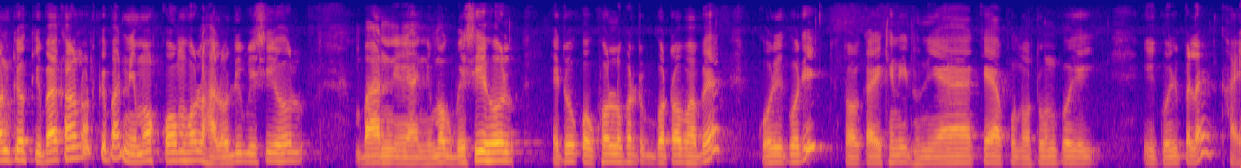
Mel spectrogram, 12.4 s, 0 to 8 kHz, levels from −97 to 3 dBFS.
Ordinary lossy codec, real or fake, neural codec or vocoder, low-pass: none; real; none; 7.2 kHz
